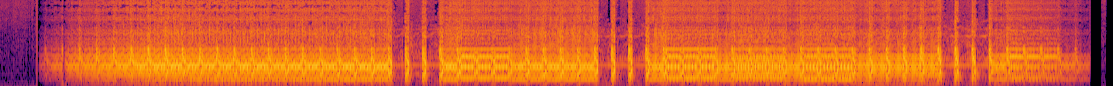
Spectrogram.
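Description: An encrypted shortwave radio signal known as the Japanese Slot Machine chatters loudly and continuously, a rapid warbling clatter of tones that cuts out briefly a few times before resuming, with no voices.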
